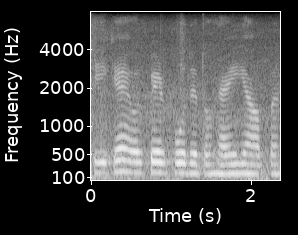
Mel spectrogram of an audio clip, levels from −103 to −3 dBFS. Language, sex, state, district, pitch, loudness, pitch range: Hindi, female, Haryana, Rohtak, 180 Hz, -15 LUFS, 165-185 Hz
